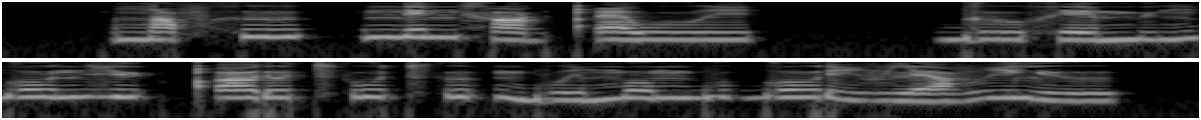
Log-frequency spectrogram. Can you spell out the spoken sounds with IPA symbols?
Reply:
nɑ˩fxɯ˥ | ne˥nxɑ˩ɡqʼi˩wu˩i̯ | ɡɯ˩u̯xe˩ my˩ŋɡo˥u̯nzy˥ʔqʼo˥ ɾɯ˥t͡sʼu˥t͡sʼɯ˥ʔmbu˩i̯ mo˥mbu˥ ɡo˥u̯ɾi˩v lʲɑ˩vi˥lʲɯ˩

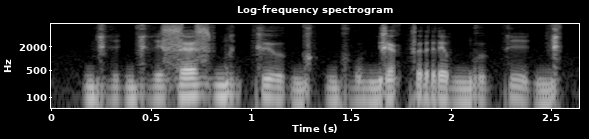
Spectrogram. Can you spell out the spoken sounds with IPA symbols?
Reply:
ɡʱiɡʱizɛzbi kʲɯɡ | ɡʱuɡʲakre bɯkiɡ

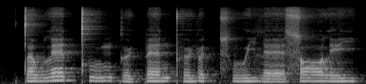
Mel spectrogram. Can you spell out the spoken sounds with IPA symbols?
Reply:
t̪ɐ˨wlɛː˥t̚pʰuː˧mkɵ˨˩ɥ pɛː˧npʰɵ˨˥ɥɵ˨t̚t͡sʰuː˨˧j lɛː˨sɔː˥le˥j

